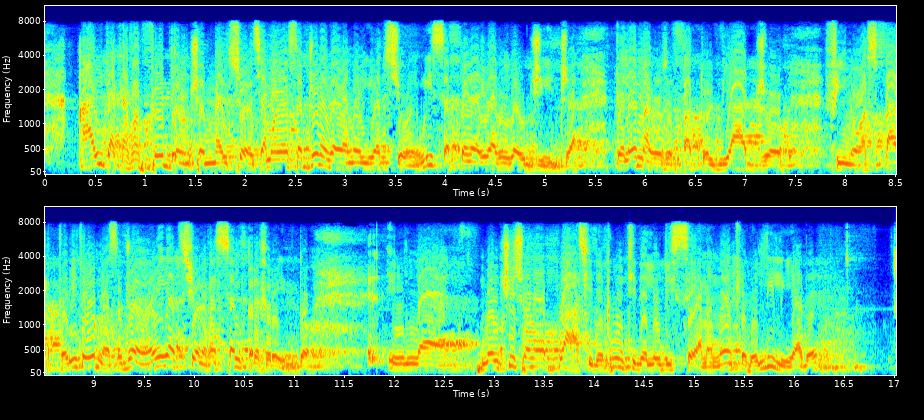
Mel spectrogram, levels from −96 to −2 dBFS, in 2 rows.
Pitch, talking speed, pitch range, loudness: 115 Hz, 175 wpm, 110-165 Hz, -23 LUFS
